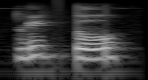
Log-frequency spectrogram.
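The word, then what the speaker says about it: plus tôt: E aqui a gente não pronuncia esse s, tá? Prutô mais cedo, ó.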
